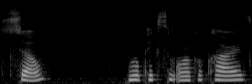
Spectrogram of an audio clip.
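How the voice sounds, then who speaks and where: A soft-spoken woman with a dark, mellow tone. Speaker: tarot and oracle card reader. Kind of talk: casual spiritual reading. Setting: home recording at night. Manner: soft-spoken, talking low.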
